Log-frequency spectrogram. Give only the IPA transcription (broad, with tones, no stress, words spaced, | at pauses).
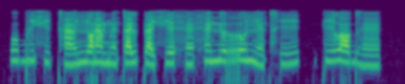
u˧bi˧çi˩ kʰæ̃˩˧ə̯ɲɒ˧ ɾæ̃˧bẽ˩tæ˧˥lʲ pæ˩çe˧˥ hẽ˩˧hẽ˥nʲo˥ ro˥ɲẽ˩t͡sʰi˧˥ | ki˧˥lɒ˧˥ dʱẽ˩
